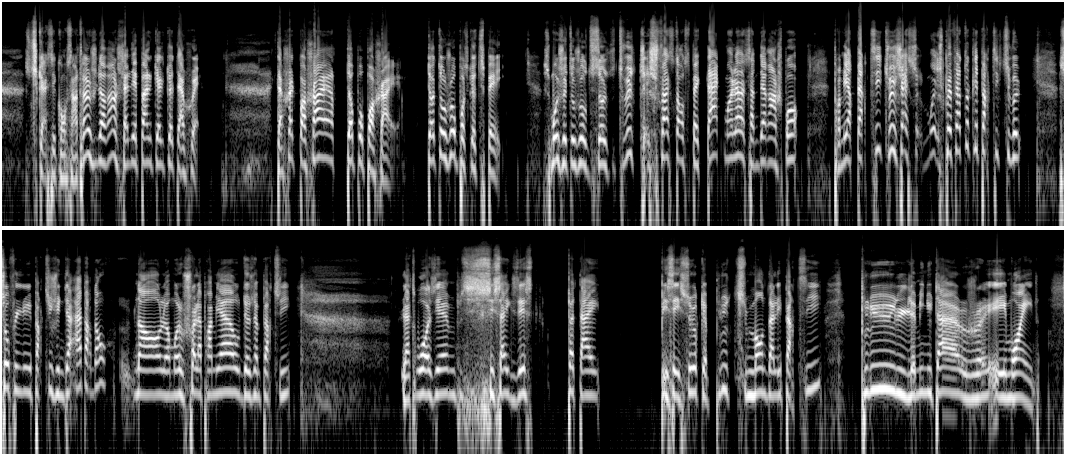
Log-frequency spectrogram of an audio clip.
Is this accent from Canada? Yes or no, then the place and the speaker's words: yes; Quebec City, Quebec, Canada; born there; Je suis né à Québec.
